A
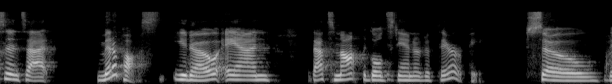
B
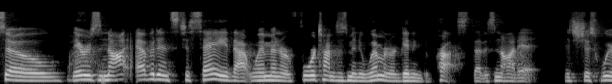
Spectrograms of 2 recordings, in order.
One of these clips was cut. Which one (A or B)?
A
